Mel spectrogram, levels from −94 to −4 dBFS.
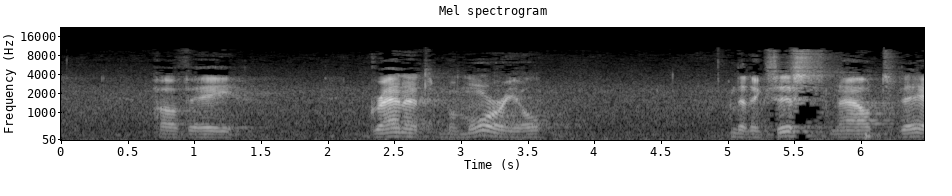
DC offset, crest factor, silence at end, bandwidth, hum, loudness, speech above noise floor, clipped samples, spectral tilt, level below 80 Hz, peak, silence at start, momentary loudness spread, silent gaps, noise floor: under 0.1%; 26 dB; 0 s; 11 kHz; none; -28 LUFS; 23 dB; under 0.1%; 0 dB/octave; -68 dBFS; -6 dBFS; 0 s; 27 LU; none; -53 dBFS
